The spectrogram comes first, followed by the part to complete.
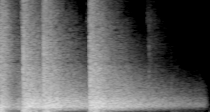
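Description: Handgun fired four times in quick succession, all within about a second, each shot followed by a long echo that fades over the next second.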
